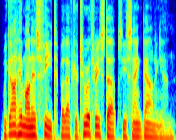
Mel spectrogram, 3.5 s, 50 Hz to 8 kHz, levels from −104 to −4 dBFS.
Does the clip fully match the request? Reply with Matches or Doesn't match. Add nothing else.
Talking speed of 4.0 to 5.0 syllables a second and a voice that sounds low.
Doesn't match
